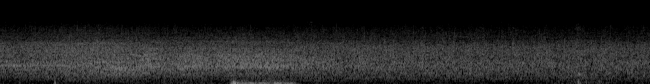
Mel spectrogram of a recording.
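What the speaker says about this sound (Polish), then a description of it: "Na placu Świętego Piotra oklaski zgromadzonych pielgrzymów wiernych wyrażają wdzięczność Ojcu Świętemu" Pilgrims gathered in St. Peter's Square applaud, a broad, steady wash of many hands clapping at a distance, sustained and even throughout with a few low thumps.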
